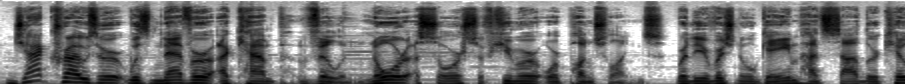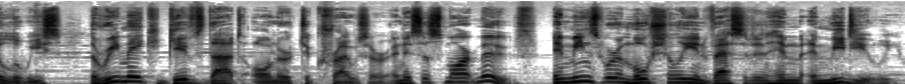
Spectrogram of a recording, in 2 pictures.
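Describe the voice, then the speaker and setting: Male video essayist, scripted retrospective narration, wry, expressive intonation, faint music behind. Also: medium pitch, moderate pace, hardly any pauses. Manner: wry, opinionated.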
